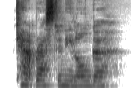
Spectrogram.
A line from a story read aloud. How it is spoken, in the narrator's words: Ozarin said quietly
